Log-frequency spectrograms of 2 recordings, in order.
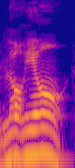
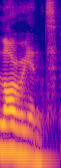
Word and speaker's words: Lorient: Lorient. Yeah, say it correctly. Not Lorient.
